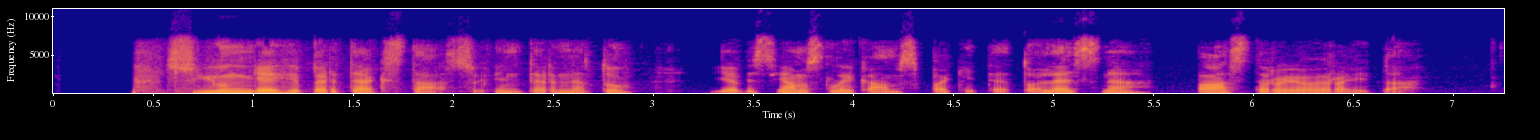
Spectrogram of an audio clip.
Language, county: Lithuanian, Kaunas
